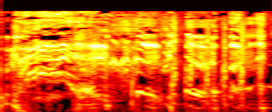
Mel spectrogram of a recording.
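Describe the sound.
A storyteller acts out the old general Huang Zhong coughing in anger: strained, raspy vocal sounds followed by a run of short, sharp coughs in quick succession, loud and breathy.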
